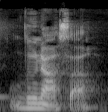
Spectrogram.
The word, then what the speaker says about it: Lughnasadh: the celebration of the god referred to as lunasa which is spelled a few different ways but generally l-u-g-h-n-a-s-a-d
